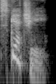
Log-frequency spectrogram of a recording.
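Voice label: "sketchy", British English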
